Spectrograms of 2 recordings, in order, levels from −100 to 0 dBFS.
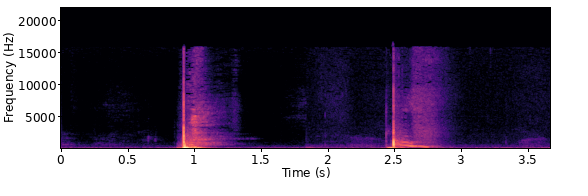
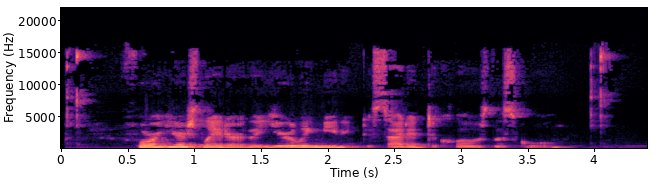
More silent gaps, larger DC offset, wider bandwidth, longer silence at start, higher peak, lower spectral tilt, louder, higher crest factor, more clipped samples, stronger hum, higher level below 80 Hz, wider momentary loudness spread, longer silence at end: neither; neither; second, 9.2 kHz vs 16.5 kHz; first, 0.9 s vs 0.1 s; first, 0 dBFS vs -12 dBFS; about the same, -6 dB/octave vs -5.5 dB/octave; first, -22 LUFS vs -27 LUFS; first, 22 dB vs 16 dB; neither; neither; first, -22 dBFS vs -66 dBFS; first, 20 LU vs 16 LU; first, 0.95 s vs 0.3 s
